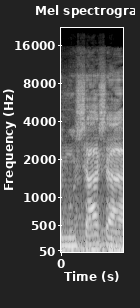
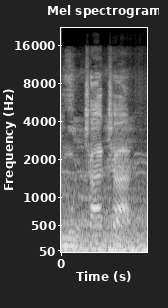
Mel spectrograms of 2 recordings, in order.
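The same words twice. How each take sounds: First: The ch is softened to a loose sh sound. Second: The ch is said as a full ch sound. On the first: The speaker is from Ciudad Juarez. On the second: The speaker is from elsewhere on the northern border.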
